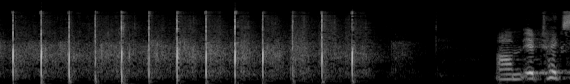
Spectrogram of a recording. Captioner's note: applause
